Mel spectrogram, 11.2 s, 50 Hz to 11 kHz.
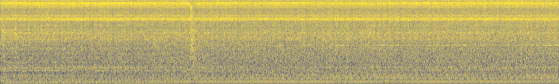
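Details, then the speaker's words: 1972 Chevrolet C10 carbureted engine at first startup after installing a Carb Cheater with carb spacer, O2 sensor and vacuum hose: loud airy hiss over a fast idle. Owner suspects a serious vacuum leak; AFR reads 10, rich. "Know what that was, but it sounded like it had a pretty serious vacuum leak."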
